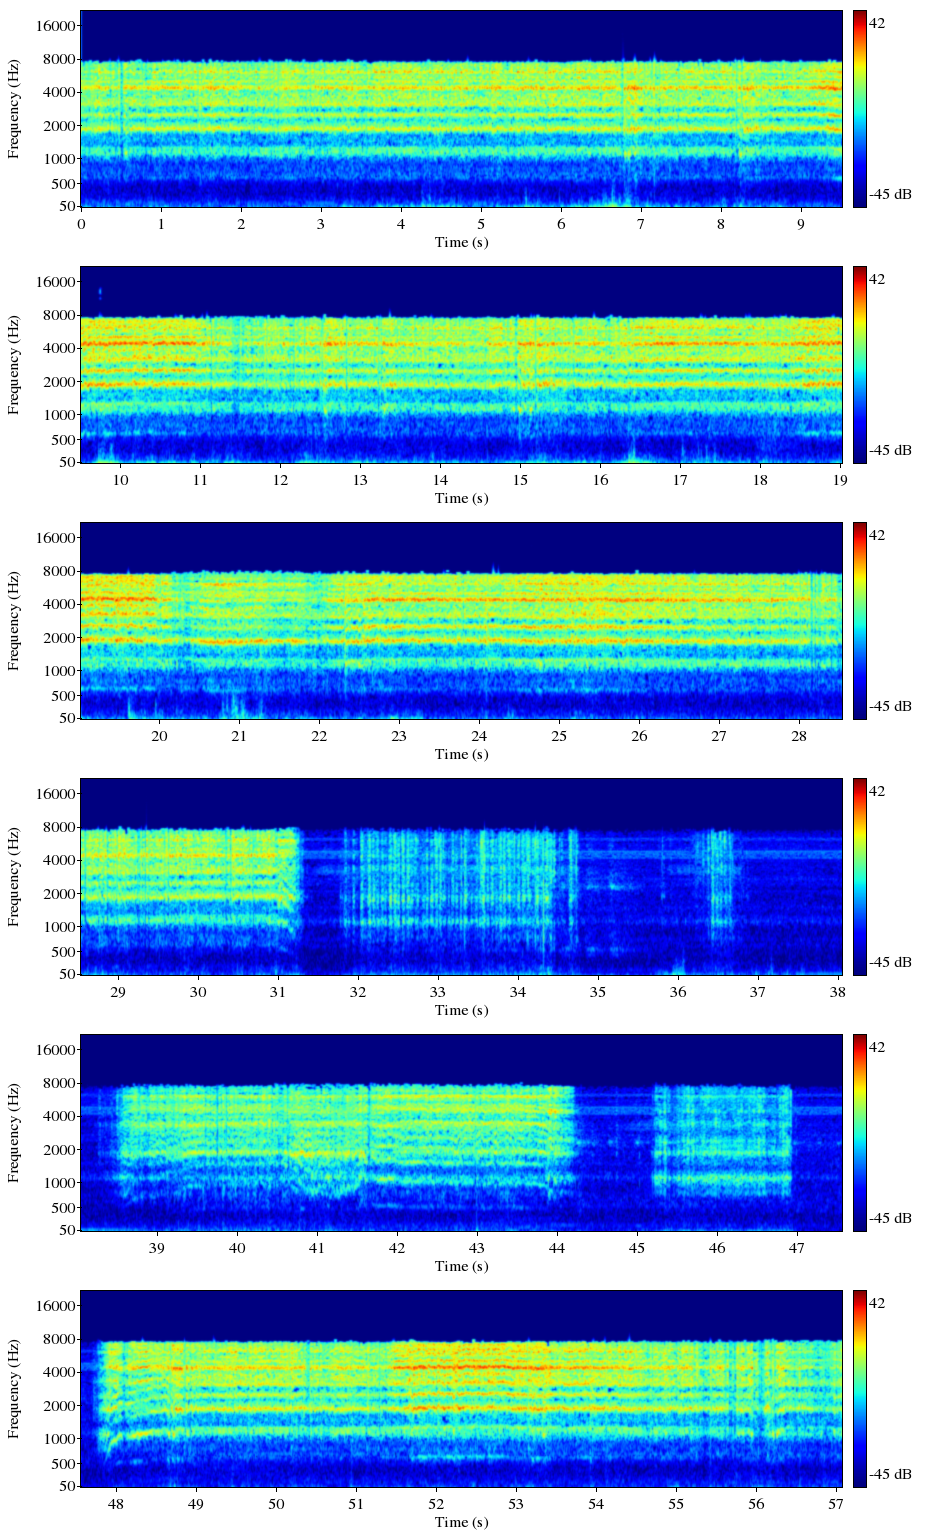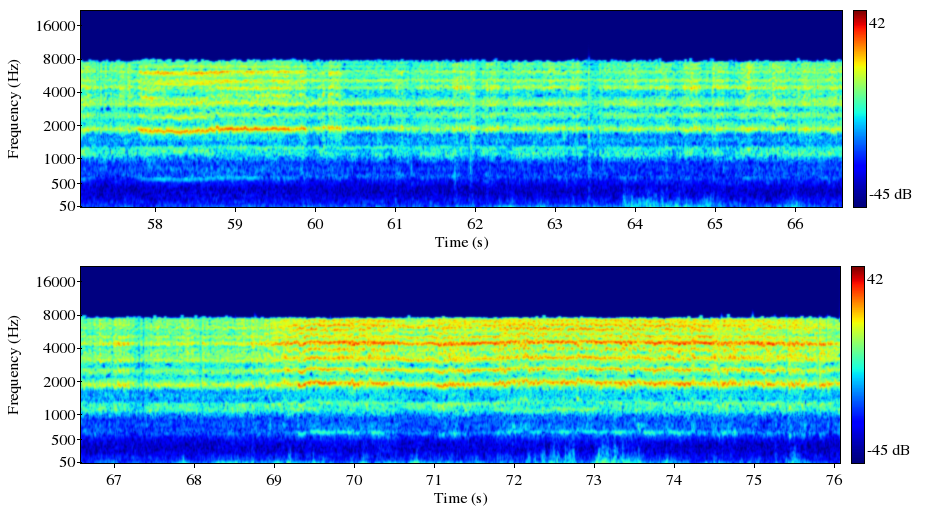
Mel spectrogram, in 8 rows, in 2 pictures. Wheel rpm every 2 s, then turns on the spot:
170, 160, 170, 170, 160, 170, 170, 170, 170, 160, 160, 170, 160, 160, 160, 100, 30, 10, 0, 80, 130, 120, 20, 30, 130, 170, 170, 170, 170, 160, 170, 170, 170, 160, 160, 160, 160, 170.
32-36 44-46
